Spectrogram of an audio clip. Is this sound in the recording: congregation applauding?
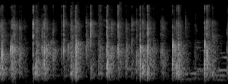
yes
